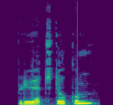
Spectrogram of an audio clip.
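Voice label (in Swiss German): "bluetstockung", Alsatian; medecine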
